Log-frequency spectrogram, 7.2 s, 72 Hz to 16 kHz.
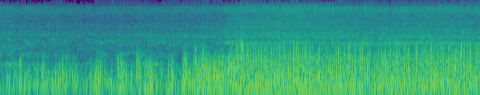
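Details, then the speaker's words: Lasko Weather Shield 20-inch box fan, heavily used for about a year, after cleaning and service, on medium speed: steady, even low whoosh once settled, no wobble, rattle or ticking; no vibration, well balanced blade, normal operation. "Very powerful fan. Speed variations on this thing do satisfy. No vibration at all, very well balanced."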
